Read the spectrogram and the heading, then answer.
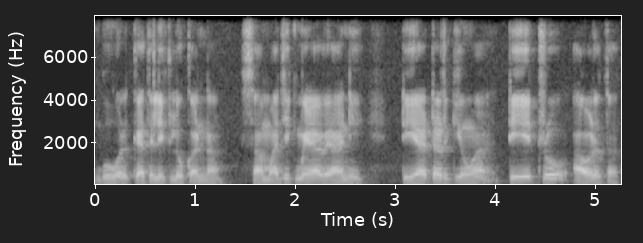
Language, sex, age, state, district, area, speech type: Marathi, male, 18-30, Maharashtra, Yavatmal, urban, read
